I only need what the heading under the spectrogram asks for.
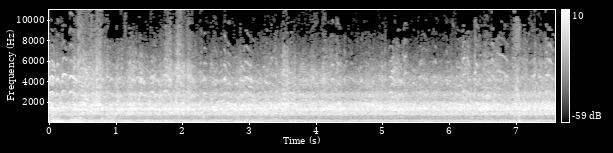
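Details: Greater white-fronted geese, more than 83,000, leaving their roost at Miyajima-numa, Japan, shortly after 4 am on 23 April 2017 in poor weather, filmed on a Canon PowerShot SX710HS; a dense, unbroken wall of overlapping honks and yelps.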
